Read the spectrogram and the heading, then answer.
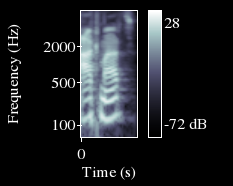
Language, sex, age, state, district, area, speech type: Nepali, male, 45-60, West Bengal, Kalimpong, rural, spontaneous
